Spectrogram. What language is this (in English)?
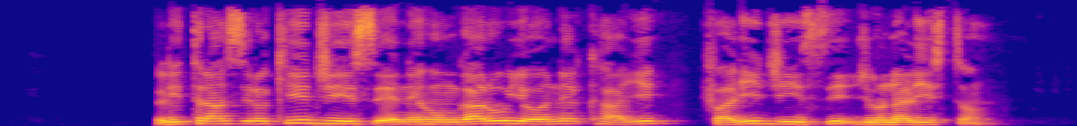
Esperanto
